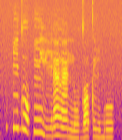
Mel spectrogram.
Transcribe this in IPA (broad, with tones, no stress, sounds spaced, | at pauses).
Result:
h i˦ d o˦˨ k ĩ˧ j i˧ ɾ ɛ̃˦ l ɛ̃˧ n u˨ d ɔ˨˦ t ĩ˧ ɡ͡b u˧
